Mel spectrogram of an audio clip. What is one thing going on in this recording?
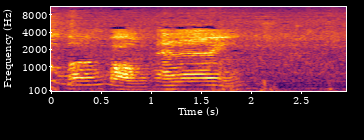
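A young man speaks loudly and with animation, close by.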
